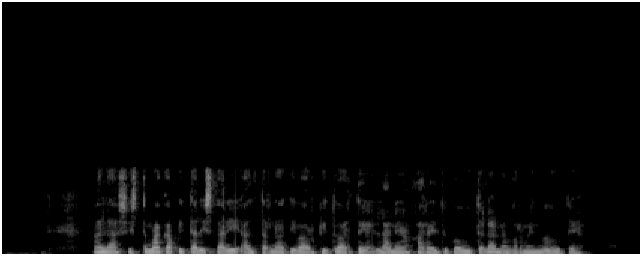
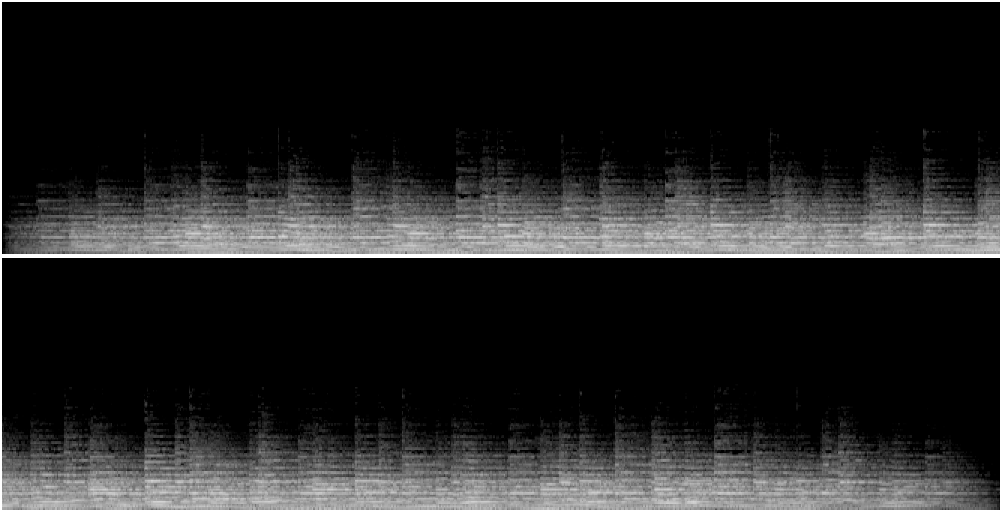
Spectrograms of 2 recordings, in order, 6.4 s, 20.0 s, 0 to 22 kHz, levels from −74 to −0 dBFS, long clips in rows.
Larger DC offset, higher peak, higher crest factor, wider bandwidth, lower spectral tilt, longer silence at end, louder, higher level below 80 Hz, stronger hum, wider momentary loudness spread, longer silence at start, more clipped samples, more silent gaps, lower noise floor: neither; second, -20 dBFS vs -2 dBFS; about the same, 16 dB vs 16 dB; second, 7.6 kHz vs 9.4 kHz; about the same, -5 dB/octave vs -5 dB/octave; first, 0.6 s vs 0.25 s; second, -35 LUFS vs -17 LUFS; second, -76 dBFS vs -68 dBFS; neither; second, 4 LU vs 8 LU; first, 0.6 s vs 0.2 s; neither; neither; first, -66 dBFS vs -38 dBFS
